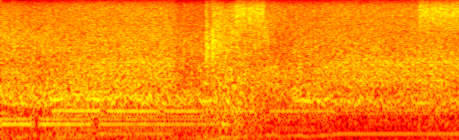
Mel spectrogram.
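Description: A car crashes with a loud thud.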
